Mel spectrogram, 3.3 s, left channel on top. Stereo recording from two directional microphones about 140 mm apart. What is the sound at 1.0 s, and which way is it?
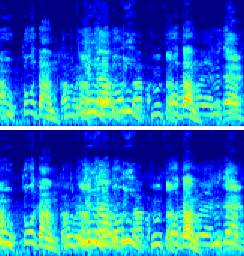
A man's voice, 30° left (ahead or behind).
